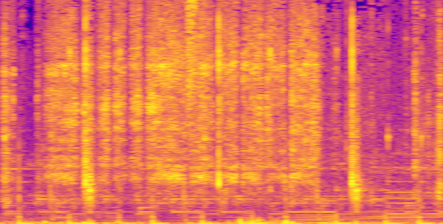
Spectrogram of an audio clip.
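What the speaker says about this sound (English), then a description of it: "Super easy to clean windows from overspray or whatever. I'm using a razor blade." A razor blade scraping paint overspray off van window glass, repeated rough rasping strokes in a steady rhythm, close and fairly loud with no talk.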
